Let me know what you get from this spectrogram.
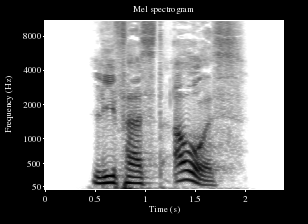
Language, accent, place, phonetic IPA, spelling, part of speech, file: German, Germany, Berlin, [ˌliːfɐst ˈaʊ̯s], lieferst aus, verb, De-lieferst aus.ogg
- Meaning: second-person singular present of ausliefern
